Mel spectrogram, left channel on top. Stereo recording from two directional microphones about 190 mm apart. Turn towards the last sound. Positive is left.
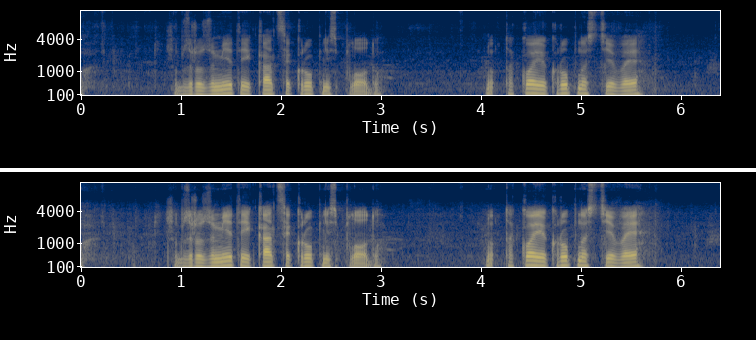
turn(degrees=5)  # may be behind; listen again after turning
